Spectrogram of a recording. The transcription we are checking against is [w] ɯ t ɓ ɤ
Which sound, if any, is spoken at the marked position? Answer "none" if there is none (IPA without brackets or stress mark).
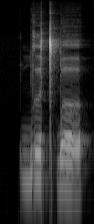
b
